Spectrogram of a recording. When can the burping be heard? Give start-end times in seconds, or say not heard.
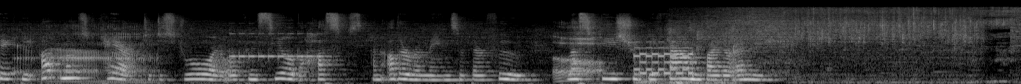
0.1-1.6, 5.5-6.0.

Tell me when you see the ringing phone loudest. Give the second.
7 s.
